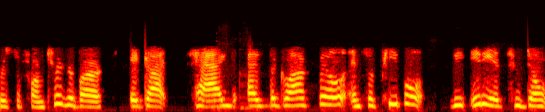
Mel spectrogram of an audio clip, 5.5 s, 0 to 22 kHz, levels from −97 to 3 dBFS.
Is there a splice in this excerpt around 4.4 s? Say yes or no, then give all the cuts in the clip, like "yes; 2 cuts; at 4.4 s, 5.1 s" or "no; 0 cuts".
yes; 2 cuts; at 1.1 s, 4.4 s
